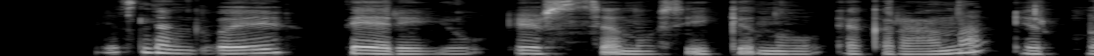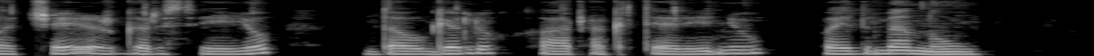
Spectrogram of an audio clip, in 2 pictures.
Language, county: Lithuanian, Marijampolė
